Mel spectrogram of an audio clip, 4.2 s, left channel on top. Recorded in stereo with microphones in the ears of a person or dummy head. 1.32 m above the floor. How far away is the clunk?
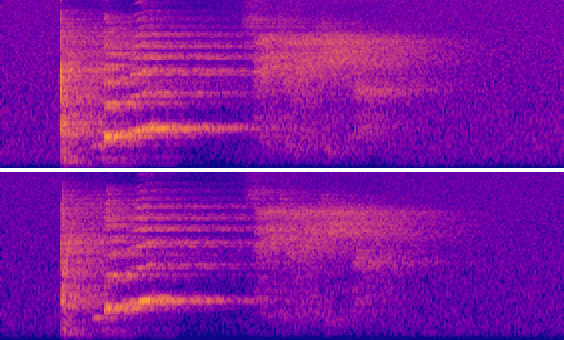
No clunk in this recording.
